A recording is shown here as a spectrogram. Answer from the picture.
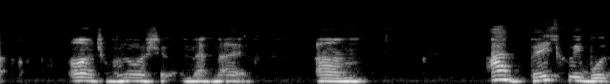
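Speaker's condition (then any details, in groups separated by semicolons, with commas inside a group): Cerebral palsy; speech affected at times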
